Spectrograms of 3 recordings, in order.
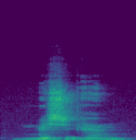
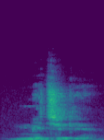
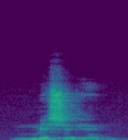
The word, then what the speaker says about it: Michigan: Continuing on, Michigan, Michigan, not Michigan. This ch is a sh, Michigan.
